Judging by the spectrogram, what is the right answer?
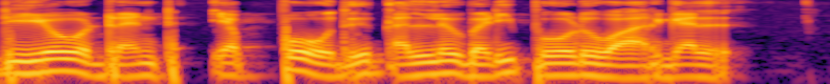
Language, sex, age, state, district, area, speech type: Tamil, male, 18-30, Tamil Nadu, Dharmapuri, urban, read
